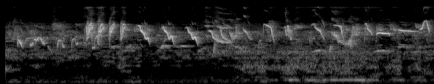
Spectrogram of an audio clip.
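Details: Young oriental white-eye learning the ngeriwik twittering song, meant as a tutor recording for other white-eyes: a dense stream of high, fast, thin chirps and slurred notes. A faint low hum enters in the second half.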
